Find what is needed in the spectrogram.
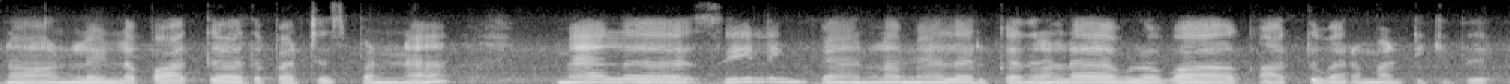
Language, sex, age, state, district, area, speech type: Tamil, female, 18-30, Tamil Nadu, Mayiladuthurai, rural, spontaneous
